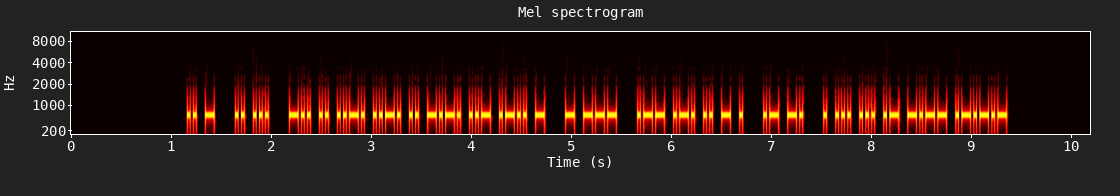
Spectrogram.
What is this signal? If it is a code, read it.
Morse code, heard as a keyed tone, about 40 wpm, 700 Hz. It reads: IT IS DIFFICULT TO WRITE AN ESSAY.
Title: Sentences from Top 1500 Words 40wpm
